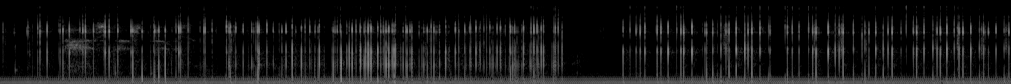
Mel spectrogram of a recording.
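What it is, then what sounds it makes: Glass perfume bottle. Long nails rapidly tap and scratch a clear glass perfume bottle with a silver cap, partly filled. The result is a dense stream of bright, crisp clicks and scraping ticks with almost no ring, pausing briefly about halfway through before resuming.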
